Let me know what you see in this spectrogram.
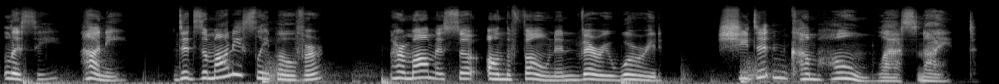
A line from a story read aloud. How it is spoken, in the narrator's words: My mom answered, then called out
